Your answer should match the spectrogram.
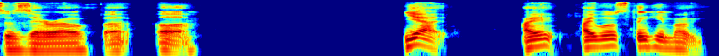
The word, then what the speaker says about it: Xero: like For some reason, I really like Xero. That's how I pronounce it. Some people pronounce it Zero, some people pronounce it Exero, uh something weird. I don't know. I I pronounce it Zero, but uh Yeah, I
